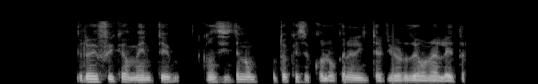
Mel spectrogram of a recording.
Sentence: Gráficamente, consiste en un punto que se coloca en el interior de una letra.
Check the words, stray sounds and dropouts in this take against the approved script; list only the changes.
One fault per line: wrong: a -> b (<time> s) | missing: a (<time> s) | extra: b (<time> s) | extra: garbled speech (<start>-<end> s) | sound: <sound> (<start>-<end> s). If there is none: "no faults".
sound: dropout (2.6-2.7 s)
